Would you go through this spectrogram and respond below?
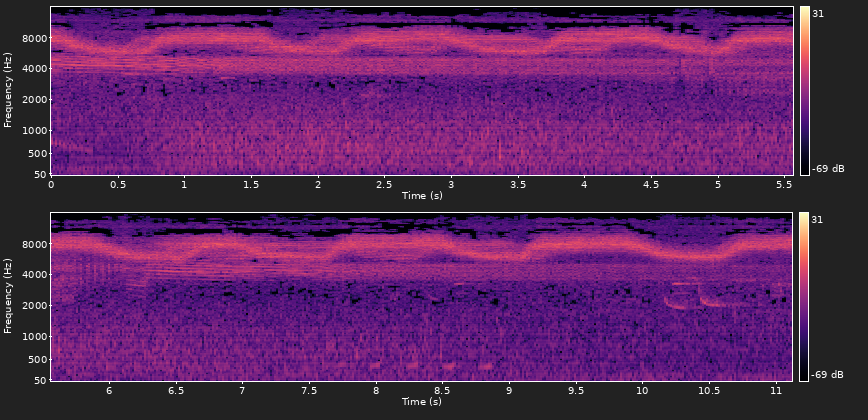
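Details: Jungle cicadas, males calling to attract mates, in a tropical forest near mangroves in Krabi, Thailand. A dense, high-pitched droning buzz that rises and falls in regular surges roughly every one and a half seconds throughout.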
